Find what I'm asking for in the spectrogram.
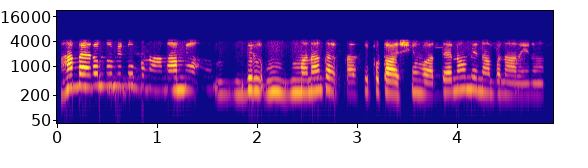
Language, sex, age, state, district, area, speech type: Punjabi, female, 45-60, Punjab, Faridkot, urban, conversation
